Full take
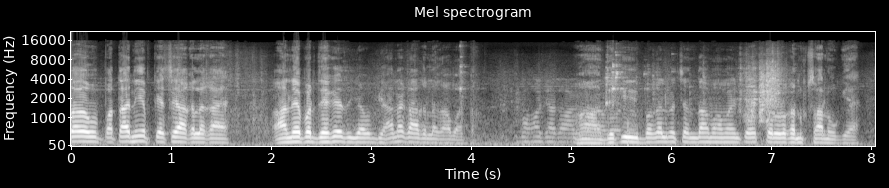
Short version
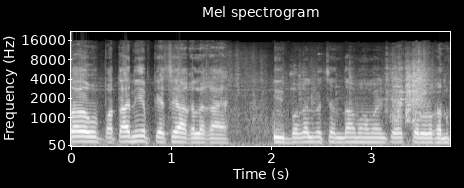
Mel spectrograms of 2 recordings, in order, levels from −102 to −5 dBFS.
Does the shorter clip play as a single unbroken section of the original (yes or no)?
no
